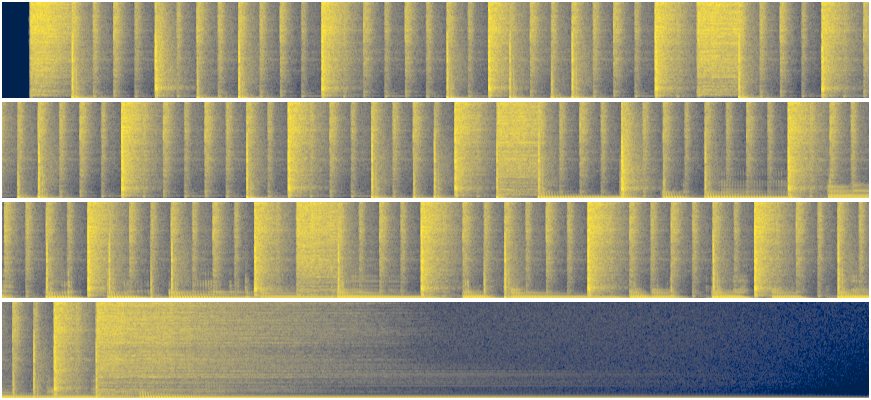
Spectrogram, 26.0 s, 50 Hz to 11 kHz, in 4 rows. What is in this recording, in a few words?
50 hz in music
